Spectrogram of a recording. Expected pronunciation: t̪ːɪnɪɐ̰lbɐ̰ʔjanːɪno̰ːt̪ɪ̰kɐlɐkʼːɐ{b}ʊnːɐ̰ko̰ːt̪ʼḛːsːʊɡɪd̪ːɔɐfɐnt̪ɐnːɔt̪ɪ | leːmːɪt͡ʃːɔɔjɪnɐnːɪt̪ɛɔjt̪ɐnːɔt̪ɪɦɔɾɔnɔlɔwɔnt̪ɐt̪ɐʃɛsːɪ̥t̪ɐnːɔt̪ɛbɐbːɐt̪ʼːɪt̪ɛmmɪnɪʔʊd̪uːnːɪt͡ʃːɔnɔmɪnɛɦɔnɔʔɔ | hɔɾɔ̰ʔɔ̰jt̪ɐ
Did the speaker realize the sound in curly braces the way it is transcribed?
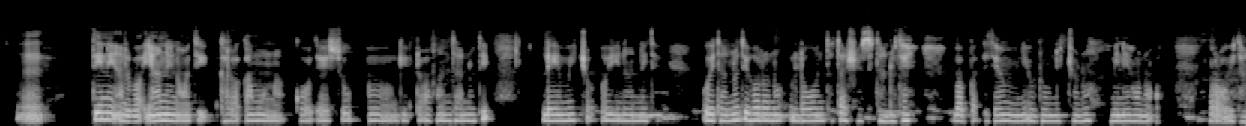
no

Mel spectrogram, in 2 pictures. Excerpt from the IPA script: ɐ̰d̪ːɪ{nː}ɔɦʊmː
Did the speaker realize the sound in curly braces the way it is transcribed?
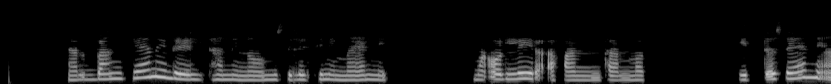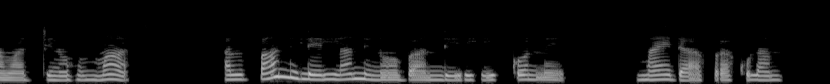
no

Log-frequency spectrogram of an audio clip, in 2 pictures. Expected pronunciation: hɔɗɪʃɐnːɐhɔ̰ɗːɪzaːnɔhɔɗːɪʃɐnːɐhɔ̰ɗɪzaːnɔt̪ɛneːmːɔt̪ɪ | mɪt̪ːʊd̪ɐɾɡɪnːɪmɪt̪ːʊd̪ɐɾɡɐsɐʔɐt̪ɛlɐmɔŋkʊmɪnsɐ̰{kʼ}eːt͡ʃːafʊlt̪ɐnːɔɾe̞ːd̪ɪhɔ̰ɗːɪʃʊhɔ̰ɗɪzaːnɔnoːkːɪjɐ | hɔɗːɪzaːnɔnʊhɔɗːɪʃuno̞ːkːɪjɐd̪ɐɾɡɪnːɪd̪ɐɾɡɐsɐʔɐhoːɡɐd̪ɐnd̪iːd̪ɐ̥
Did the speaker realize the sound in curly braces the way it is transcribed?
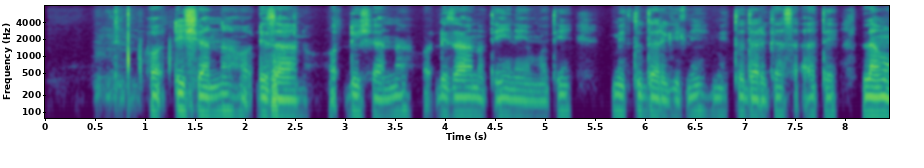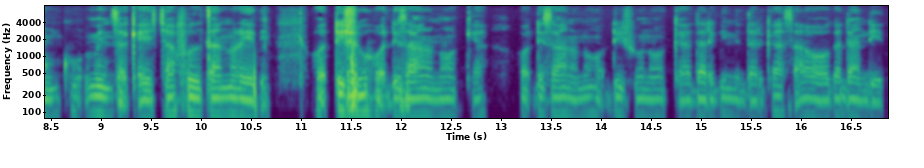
yes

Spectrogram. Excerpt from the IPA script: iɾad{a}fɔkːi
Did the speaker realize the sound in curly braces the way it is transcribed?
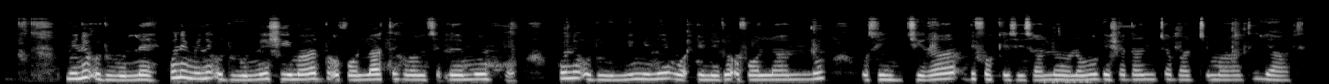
no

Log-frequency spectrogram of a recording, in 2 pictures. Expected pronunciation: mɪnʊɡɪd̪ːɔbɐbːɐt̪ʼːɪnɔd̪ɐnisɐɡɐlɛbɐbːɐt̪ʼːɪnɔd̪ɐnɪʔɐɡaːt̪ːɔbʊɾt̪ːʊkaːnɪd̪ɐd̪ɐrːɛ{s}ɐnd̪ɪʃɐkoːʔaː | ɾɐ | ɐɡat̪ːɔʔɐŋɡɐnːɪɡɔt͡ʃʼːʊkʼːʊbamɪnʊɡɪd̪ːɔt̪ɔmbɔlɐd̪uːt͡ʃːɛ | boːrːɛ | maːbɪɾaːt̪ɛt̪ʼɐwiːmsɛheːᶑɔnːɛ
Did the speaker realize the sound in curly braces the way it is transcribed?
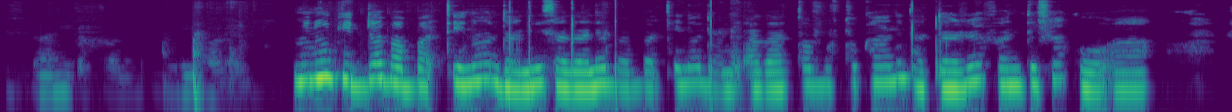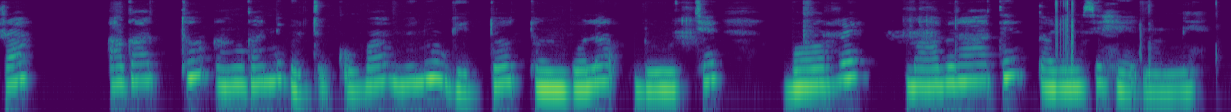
no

